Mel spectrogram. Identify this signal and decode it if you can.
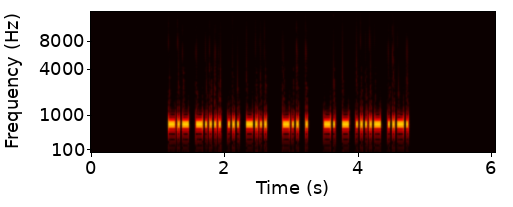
Morse code, heard as a keyed tone, about 36 wpm, 700 Hz. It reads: K6SB DE NT4F
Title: USA Callsign DE Callsign - 4 Characters - 35wpm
